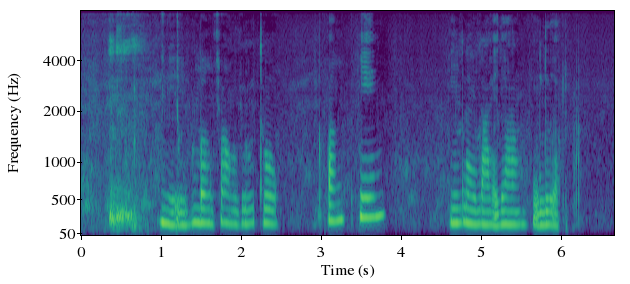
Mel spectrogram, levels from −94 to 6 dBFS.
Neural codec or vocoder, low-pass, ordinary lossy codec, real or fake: codec, 16 kHz, 4 kbps, FunCodec, trained on Chinese and English, 50 frames a second; none; none; fake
